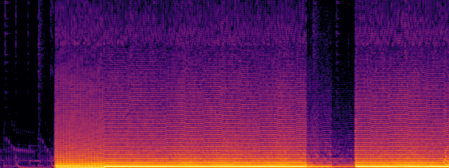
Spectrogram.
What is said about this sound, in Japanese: 広めに取って残響音残す感じにしたいっすなこれがアナログシンセサイザー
